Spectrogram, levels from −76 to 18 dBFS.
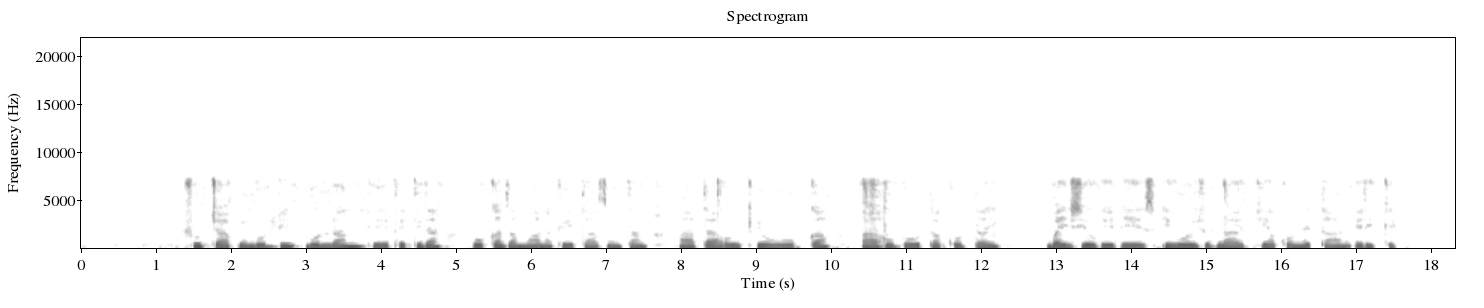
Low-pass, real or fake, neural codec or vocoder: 7.2 kHz; fake; codec, 16 kHz, 8 kbps, FreqCodec, larger model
